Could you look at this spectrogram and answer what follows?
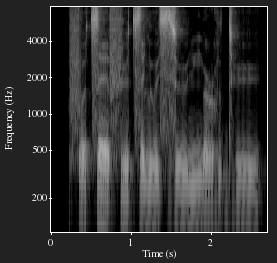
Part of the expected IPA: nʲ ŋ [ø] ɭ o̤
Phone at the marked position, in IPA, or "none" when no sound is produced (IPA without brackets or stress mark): ø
